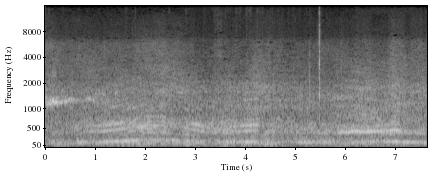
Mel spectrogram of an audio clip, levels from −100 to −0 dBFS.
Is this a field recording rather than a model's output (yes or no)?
yes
